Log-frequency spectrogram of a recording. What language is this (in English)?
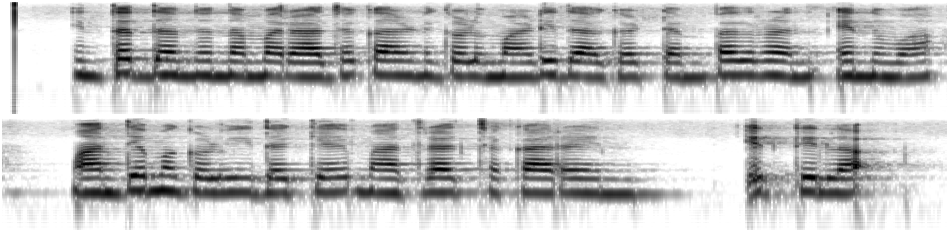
Kannada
